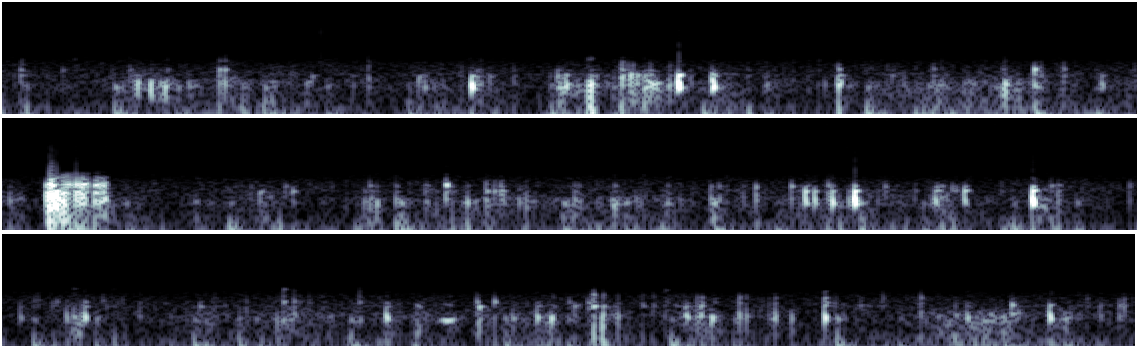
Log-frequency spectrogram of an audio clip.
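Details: Morning stomach rumbling heard through a stethoscope: continuous irregular gurgling and low rumbling with one louder squelch, normal active bowel sounds (borborygmi).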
